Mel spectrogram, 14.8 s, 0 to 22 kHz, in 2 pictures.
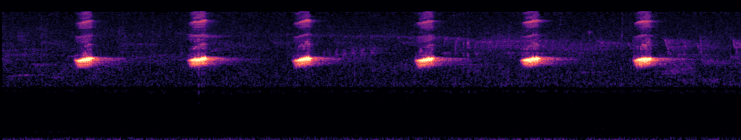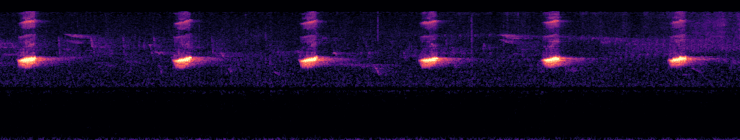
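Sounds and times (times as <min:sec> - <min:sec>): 
faint hiss: 0:00.2 - 0:14.8
common chaffinch Fringilla coelebs calling: 0:00.6 - 0:14.8.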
